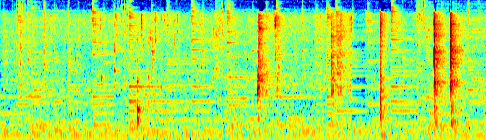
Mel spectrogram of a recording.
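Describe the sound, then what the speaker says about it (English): Coconut milk is poured into a pot of potatoes for a Kerala mutton stew, a soft liquid trickle and drip over a steady low kitchen hum, with a few brief clinks of utensil on pot. "Now I'm going to add about a cup of coconut milk just to cook the potatoes in it."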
